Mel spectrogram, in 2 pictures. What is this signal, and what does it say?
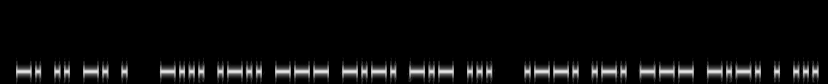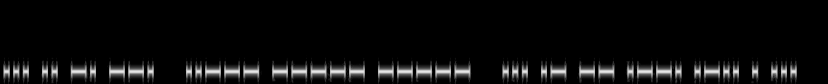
Morse code, heard as a keyed tone, about 25 wpm, 600 Hz. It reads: NINE BLOCKS PROCESSING 200 SAMPLES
